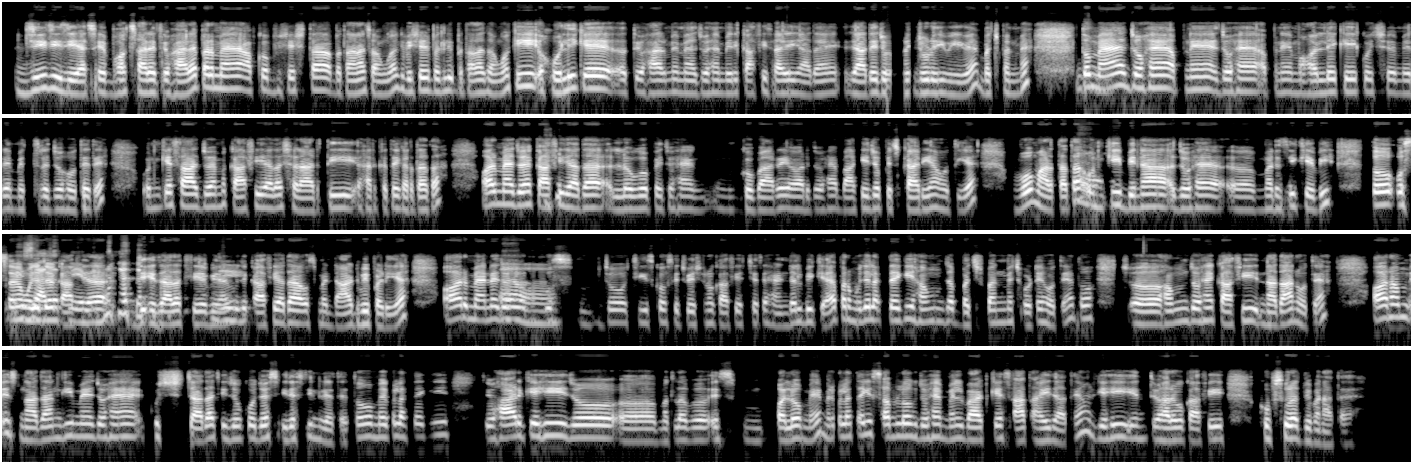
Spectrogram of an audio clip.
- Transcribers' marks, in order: chuckle; laugh; in English: "सिचुएशन"; in English: "हैंडल"; in English: "सीरियसली"
- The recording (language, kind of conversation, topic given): Hindi, podcast, किस त्यौहार में शामिल होकर आप सबसे ज़्यादा भावुक हुए?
